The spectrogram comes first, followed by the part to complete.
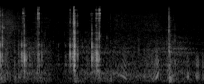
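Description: A key ring jangling at a Yamaha ATV's ignition switch: a handful of light, irregular metallic clicks and ticks.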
